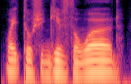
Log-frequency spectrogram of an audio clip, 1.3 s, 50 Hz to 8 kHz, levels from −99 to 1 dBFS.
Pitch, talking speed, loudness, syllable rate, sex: 100 Hz, 275 wpm, -16 LUFS, 5.9 syllables/s, male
